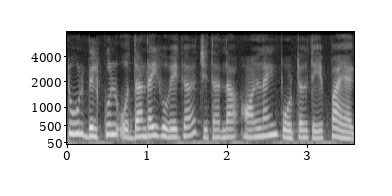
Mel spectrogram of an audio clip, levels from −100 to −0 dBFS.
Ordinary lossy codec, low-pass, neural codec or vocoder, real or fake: none; 7.2 kHz; autoencoder, 48 kHz, 32 numbers a frame, DAC-VAE, trained on Japanese speech; fake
